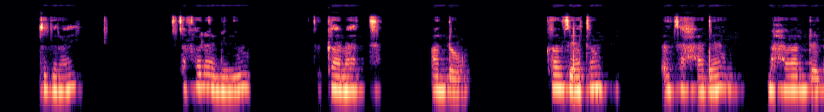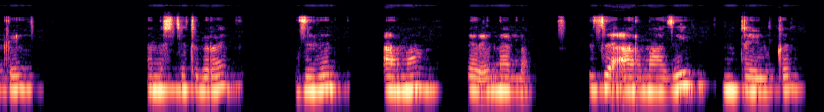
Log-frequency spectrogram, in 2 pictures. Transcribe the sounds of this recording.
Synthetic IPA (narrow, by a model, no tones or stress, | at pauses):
t̪ʰɨɡɾaj | z̥ɨt̪ʰɐfɐlalɐju | t̪ʰɨkʰːalat̪ | alːɐwu | kʰaβziat̪ʰom | ʔɨt̪ʰiħad̪ɐ | maħbɐɾd̪ɐkʼːi | ʔanɐst̪ʰɐt̪ʰɨɡɾaj | zɨβɨl | ʔaɾma | zɐɾʔinalːɐ | ʔɨziʔa̰ɾmaziɨnt̪ʰajɪwɨkʰːɨl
